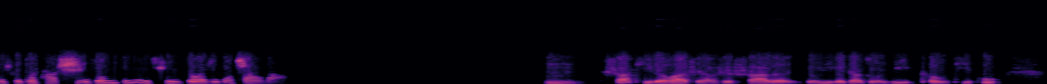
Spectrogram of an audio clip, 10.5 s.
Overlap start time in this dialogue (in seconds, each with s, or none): none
